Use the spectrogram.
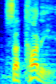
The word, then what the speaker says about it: Satori: excuse my Japanese but it's called Satori I'd love to say that Satori SAT Ori and it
